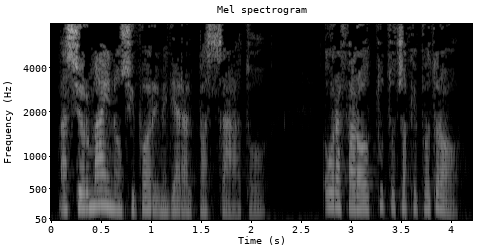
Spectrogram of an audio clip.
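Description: A woman reading the part of a remorseful young nobleman, speaking stiffly and haltingly, near tears. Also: lowish voice, a little mellow, slightly rough, pitched above the performer's own voice.

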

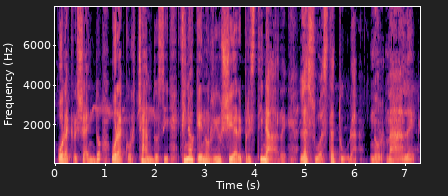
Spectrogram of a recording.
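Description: A man narrating a children's storybook aloud with expressive, animated delivery. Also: low-pitched.

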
